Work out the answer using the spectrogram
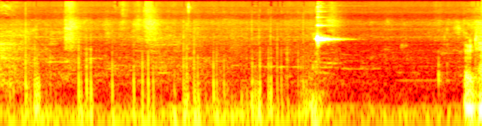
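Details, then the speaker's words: Mains-powered heat/smoke alarm about a year old, after a fresh battery: a single short high-pitched chirp in a quiet room, chirping persists after battery replacement; next step is cycling the house mains power. "so replacing battery didn't resolve the issue so what I'm gonna do is I'm gonna restart the main power of the house"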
